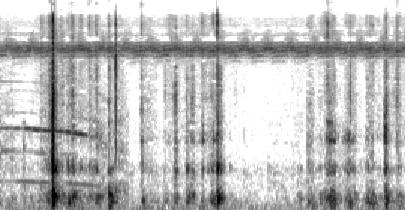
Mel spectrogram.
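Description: Hands handling a large plastic water jug: scattered crinkles, taps and knocks of the plastic, the sharpest about half a second in, over a steady high-pitched insect drone.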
